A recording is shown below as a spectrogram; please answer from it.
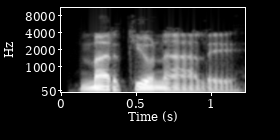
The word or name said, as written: marchionale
